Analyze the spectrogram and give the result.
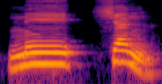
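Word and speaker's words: nation: तो यहां आपने देखा जैसा कि रोल में बताया था कि जब भी वर्ड के लास्ट में क्या दिखे टी आई ओ एन तो वह क्या पढ़ा जाएगा शन के रूप में पढ़ा जाएगा जब भी टी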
